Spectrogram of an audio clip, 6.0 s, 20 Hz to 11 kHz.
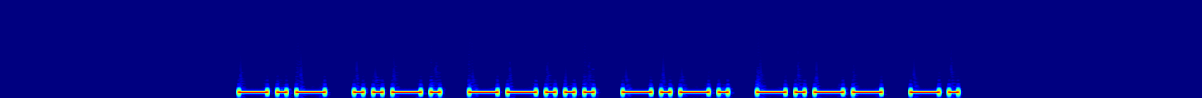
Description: Morse code, heard as a keyed tone, about 25 wpm, 700 Hz. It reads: KF7CYN
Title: USA Call Signs - 6 Characters - 4x Character Spacing - 25wpm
